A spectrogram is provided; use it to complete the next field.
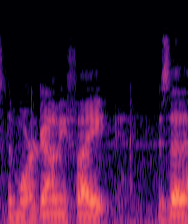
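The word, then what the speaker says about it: Mogami: One Punch Man, it's the Boros fight and the Genos fight, and Mob Psycho 100, it's the Morigami fight.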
